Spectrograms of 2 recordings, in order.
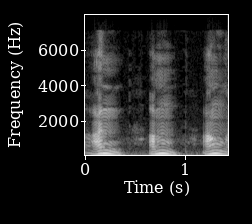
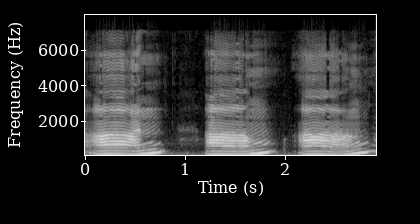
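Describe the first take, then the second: First: 안, 암, 앙 each as one short syllable; Korean final-consonant style. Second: 아안, 아암, 아앙 stretched, the nasal on its own beat; full beat for final nasal. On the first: Teacher contrasts the Korean way, short one-syllable 안, 암, 앙. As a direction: close 안, 암, 앙 straight onto the final consonant. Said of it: "우리처럼". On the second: Teacher demonstrates Japanese final nasals, drawn-out 아안, 아암, 아앙. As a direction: draw each of 아안, 아암, 아앙 out over two beats. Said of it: "이렇게 한 박자로 발음해야 돼요". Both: Shown as a demonstration.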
